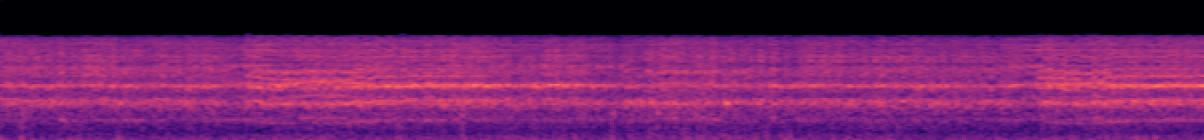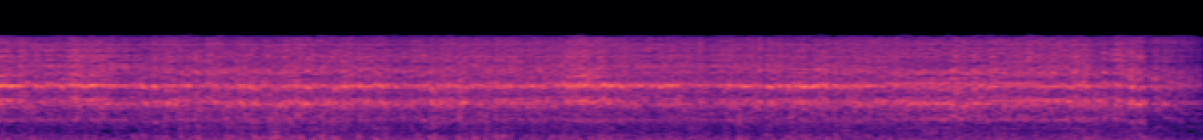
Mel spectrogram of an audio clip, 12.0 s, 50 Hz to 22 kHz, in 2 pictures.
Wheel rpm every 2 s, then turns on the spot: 160, 160, 160, 160, 160, 150.
none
